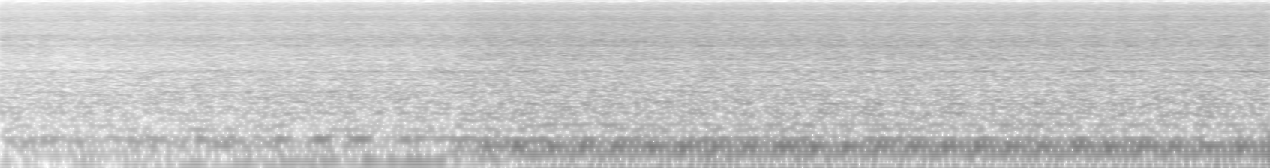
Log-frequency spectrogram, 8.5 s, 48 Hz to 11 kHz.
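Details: Newly assembled Blackfox 2x72 belt grinder on a VFD motor control, run in forward: steady even hiss and motor hum rising to speed, no knocks or rubbing; normal running.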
